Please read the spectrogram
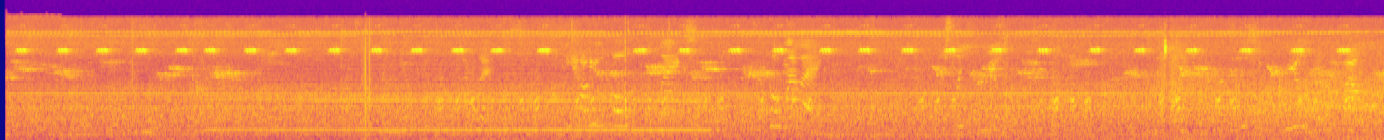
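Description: A cricket chirping steadily, about two short high chirps a second. A low steady hum runs alongside it for several seconds in the first half.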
